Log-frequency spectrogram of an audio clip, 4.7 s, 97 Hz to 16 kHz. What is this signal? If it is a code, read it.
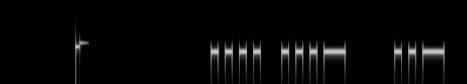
Morse code, heard as a keyed tone, about 17 wpm, 700 Hz. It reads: HV U
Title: Sentences from Top 300 Words and Abbreviations 17wpm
